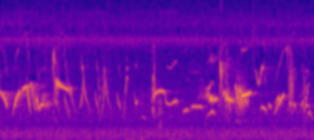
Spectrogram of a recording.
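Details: Wild Oriental magpie-robin (kacer) singing, played as a lure to set kept birds singing: a dense, fast stream of sharp rising and falling whistles and chips, barely pausing, then a few sweet slurred notes.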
